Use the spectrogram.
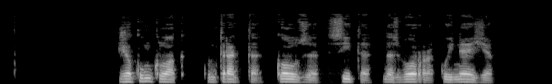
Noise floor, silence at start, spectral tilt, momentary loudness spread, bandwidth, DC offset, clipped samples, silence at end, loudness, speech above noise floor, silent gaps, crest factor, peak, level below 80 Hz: under -90 dBFS; 1.2 s; -5.5 dB/octave; 9 LU; 11.5 kHz; under 0.1%; under 0.1%; 0.6 s; -22 LUFS; over 69 dB; 1.91-2.04 s, 2.66-2.77 s, 3.77-3.81 s; 20 dB; -2 dBFS; -62 dBFS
